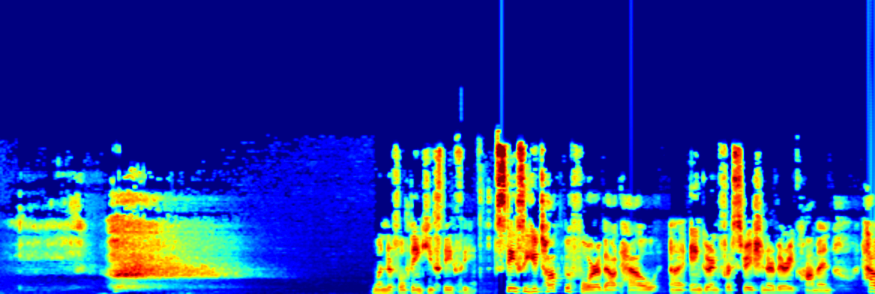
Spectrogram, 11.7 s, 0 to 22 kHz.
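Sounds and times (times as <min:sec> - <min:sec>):
deep breath during a guided tapping exercise: 0:00.0 - 0:03.9
speech: 0:05.0 - 0:11.6.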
